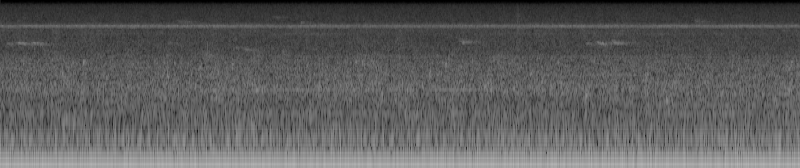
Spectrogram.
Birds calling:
Yellow-throated Euphonia (Euphonia hirundinacea)

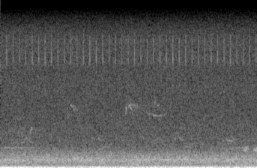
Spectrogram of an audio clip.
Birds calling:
Eastern Kingbird (Tyrannus tyrannus)

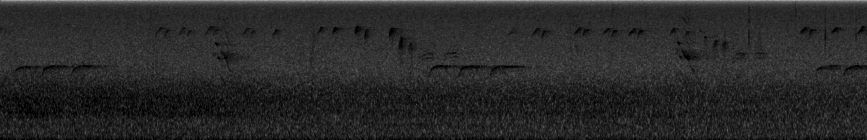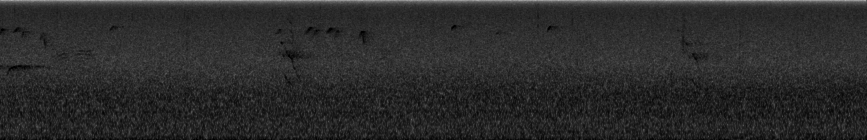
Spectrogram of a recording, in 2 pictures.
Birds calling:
Black-capped Chickadee (Poecile atricapillus), Northern Flicker (Colaptes auratus), Tufted Titmouse (Baeolophus bicolor)

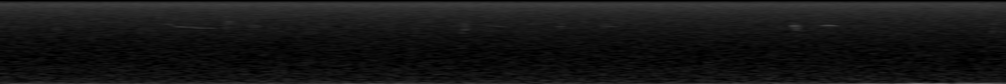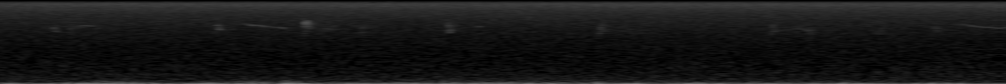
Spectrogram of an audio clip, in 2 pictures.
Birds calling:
unidentified bird, Rock Wren (Salpinctes obsoletus)

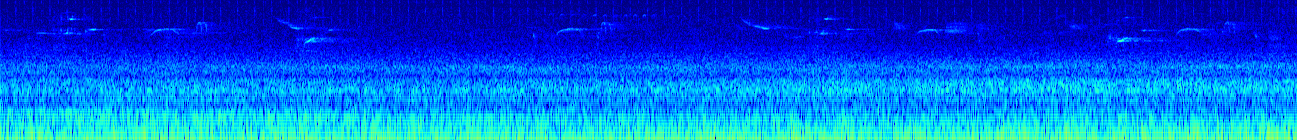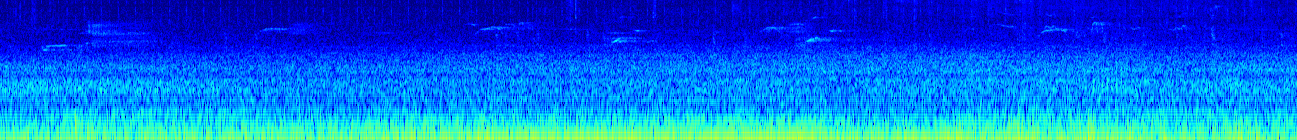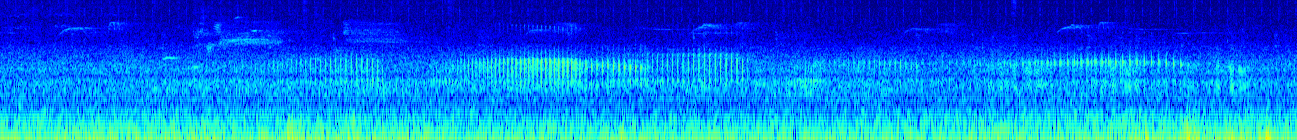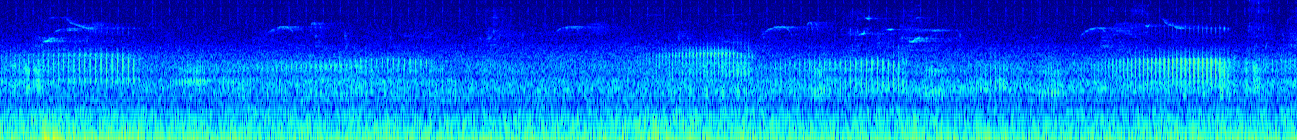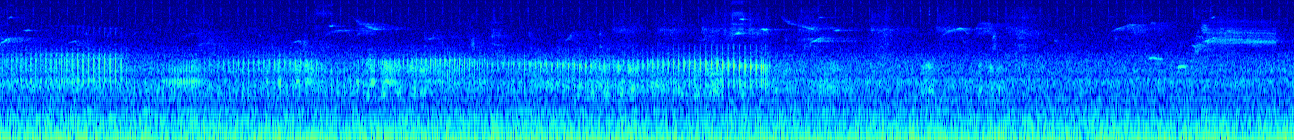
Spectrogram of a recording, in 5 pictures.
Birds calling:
unidentified bird, Eastern Phoebe (Sayornis phoebe), Common Grackle (Quiscalus quiscula), Red-winged Blackbird (Agelaius phoeniceus)

